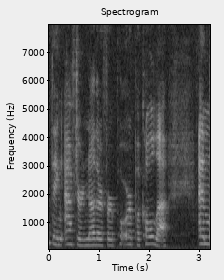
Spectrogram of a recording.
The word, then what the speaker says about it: Pecola: interesting and I appreciate the fact that poor Pecola that's how I say her name piccola that's okay the people who had a hand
